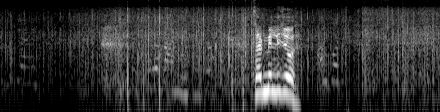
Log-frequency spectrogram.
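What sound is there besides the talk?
rain falling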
